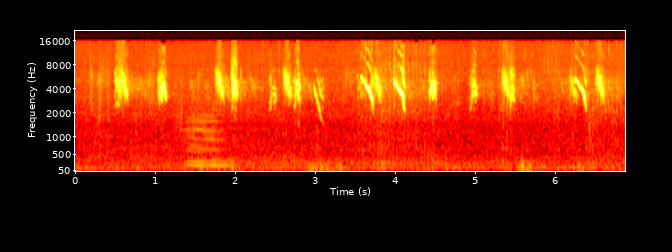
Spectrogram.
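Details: Sparrows coming to be fed at Tenmangu, Nakanoshima, 21 June 2020, with scattered high chirps and a few down-slurred notes; a brief low buzzing sound near the start.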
